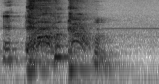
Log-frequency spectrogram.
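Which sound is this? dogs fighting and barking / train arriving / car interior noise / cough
cough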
